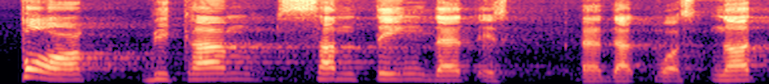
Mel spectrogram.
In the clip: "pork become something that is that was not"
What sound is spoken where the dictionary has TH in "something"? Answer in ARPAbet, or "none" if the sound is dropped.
T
